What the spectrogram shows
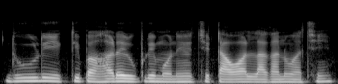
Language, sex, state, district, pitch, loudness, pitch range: Bengali, male, West Bengal, Alipurduar, 135 Hz, -17 LUFS, 120-140 Hz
